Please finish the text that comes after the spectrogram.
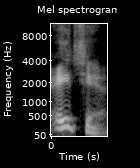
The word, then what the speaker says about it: Etienne: And now we learned that the proper pronunciation of the name is Etienne, just like the running back in Miami. It's the phonetic is A-CHAN.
